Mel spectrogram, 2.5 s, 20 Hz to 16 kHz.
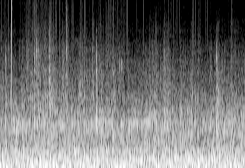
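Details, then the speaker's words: C7 Corvette on rough bumpy road after targa top rattle fix: only steady low tyre and suspension rumble, no roof rattle or tapping at the same spot that rattled before. "all right that is the same exact spot and there is absolutely no rattle outside of just the regular rattles of like the suspension and anything else"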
